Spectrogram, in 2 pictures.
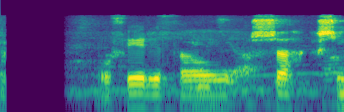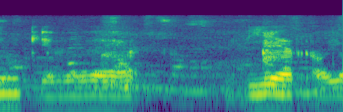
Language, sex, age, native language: Icelandic, male, 14, Icelandic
